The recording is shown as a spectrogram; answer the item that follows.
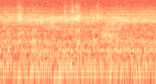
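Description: Hand pruning shears snipping through a banana peel, a few faint short clicks over a steady low background hiss and hum.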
